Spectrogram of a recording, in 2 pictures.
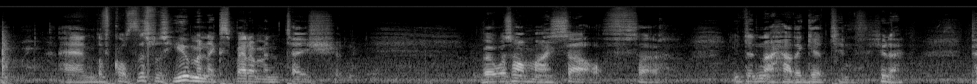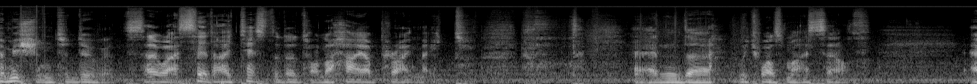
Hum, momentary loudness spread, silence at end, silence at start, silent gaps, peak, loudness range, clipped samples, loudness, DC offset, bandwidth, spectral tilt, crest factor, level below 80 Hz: none; 18 LU; 0 s; 0 s; none; -4 dBFS; 5 LU; under 0.1%; -25 LUFS; under 0.1%; 16.5 kHz; -3.5 dB/octave; 22 dB; -46 dBFS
